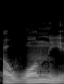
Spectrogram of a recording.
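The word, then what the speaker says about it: Awoniyi: is by the way awani is Tara says a one knee is how you say it um I don't know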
